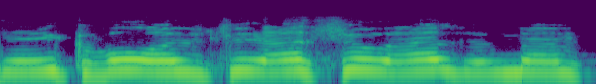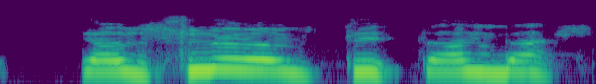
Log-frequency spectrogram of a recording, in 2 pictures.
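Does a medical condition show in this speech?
Yes: cerebral palsy; present from birth, brain oxygen deprivation, heart not beating at delivery, mild.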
